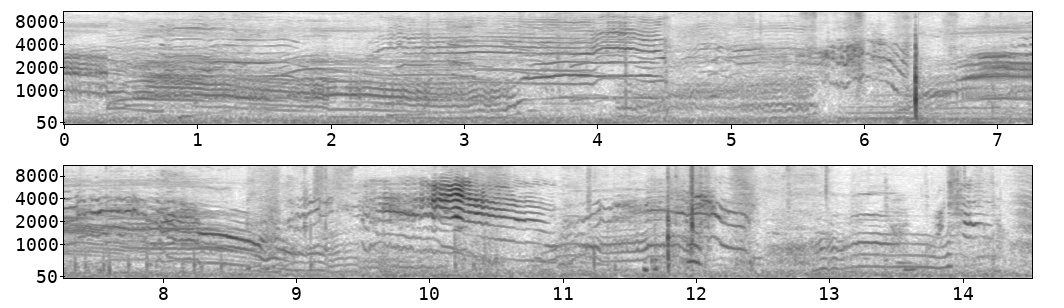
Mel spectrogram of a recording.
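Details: Cats feeding on raw fish, a chorus of drawn-out wavering meows and caterwauls overlapping, with a sharp click near the middle and louder high cries toward the end.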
